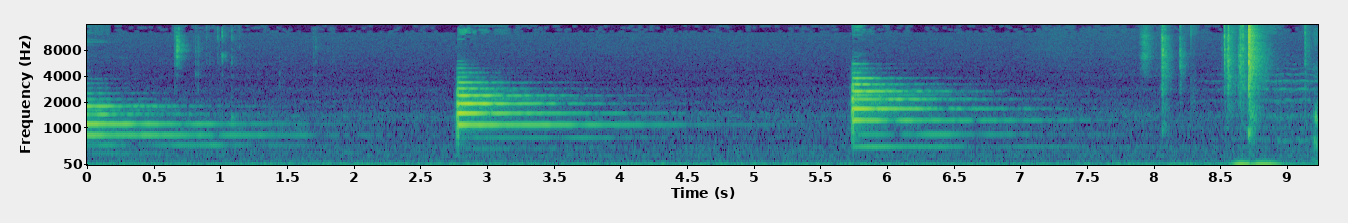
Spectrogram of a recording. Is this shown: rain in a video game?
no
